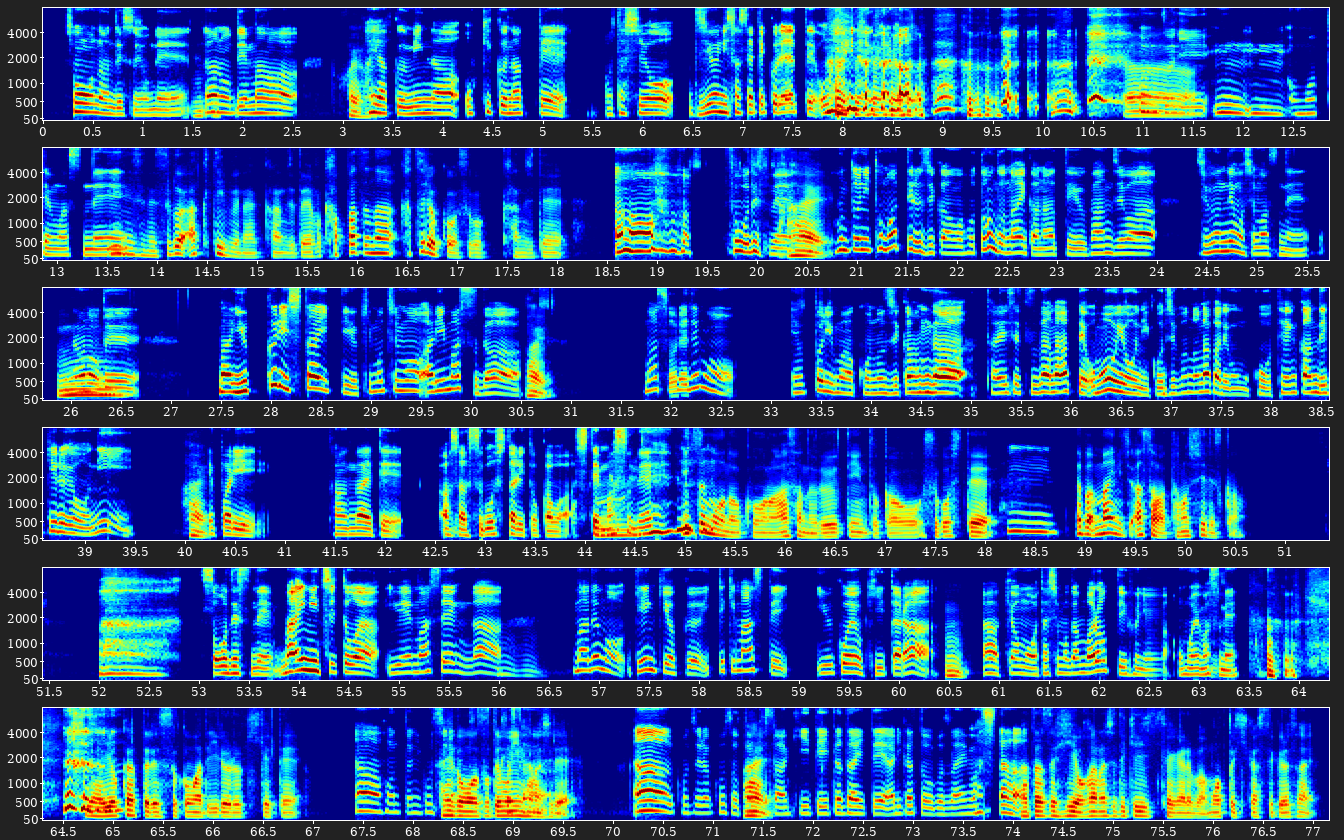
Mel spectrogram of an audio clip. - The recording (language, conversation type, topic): Japanese, podcast, あなたの朝の習慣はどんな感じですか？
- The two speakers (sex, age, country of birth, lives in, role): female, 25-29, Japan, Japan, guest; male, 20-24, Japan, Japan, host
- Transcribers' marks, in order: laugh; laughing while speaking: "思いながら"; laugh; chuckle; background speech; laugh; tapping; other background noise; chuckle; laugh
